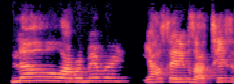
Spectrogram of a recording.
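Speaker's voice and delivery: high, crying, tearful and insistent voice. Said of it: "remember her coming out just crying and screaming".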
